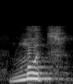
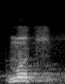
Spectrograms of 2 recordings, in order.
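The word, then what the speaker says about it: מות: Por lo tanto, tenemos que saber que la palabra muerte en el hebreo es la palabra mut. Repitan conmigo, mut.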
